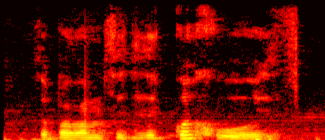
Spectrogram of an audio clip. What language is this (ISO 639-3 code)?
kab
